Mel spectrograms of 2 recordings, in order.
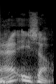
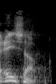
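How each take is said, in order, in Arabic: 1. يُنطق الاسم بالفصحى. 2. يُنطق الاسم بالعامية. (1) "على السيدة عائشة تنقولوا لها عائشة" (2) "وملي كنجيو نعيطوا لديالنا عائشة"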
